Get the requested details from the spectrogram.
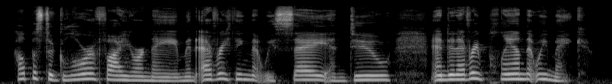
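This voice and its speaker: A woman with a normal speaking voice talks at a moderate pace, her fairly high pitch showing ordinary variation. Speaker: church prayer leader. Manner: earnest, solemn, supplicating; measured, reverent, with pauses between petitions.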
